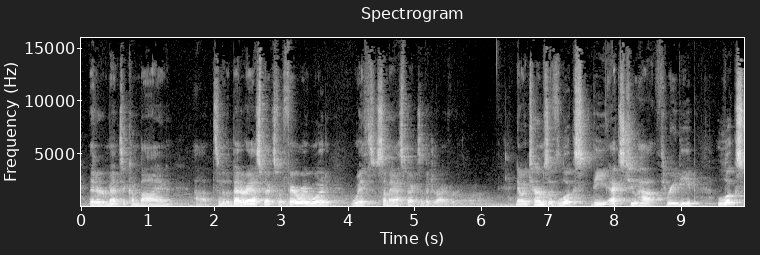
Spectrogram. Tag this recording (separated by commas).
Speech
